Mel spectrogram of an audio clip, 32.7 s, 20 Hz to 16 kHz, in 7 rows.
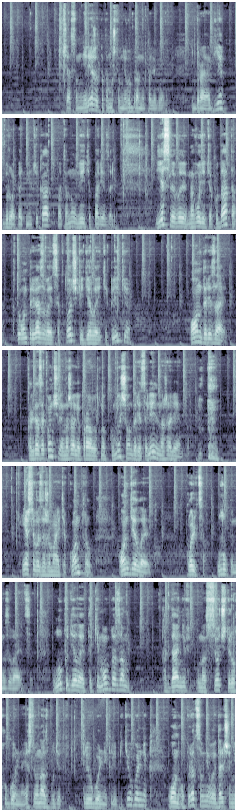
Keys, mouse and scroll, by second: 0.7 click, 1.1 z, 1.6 click, 1.6 right click, 1.8 q, 2.8 alt+click, 3.7 right click, 3.8 q, 4.7 click, 5.6 click, 7.1 click, 7.5 ctrl+z, 10.2 click, 11.1 click, 11.6 alt+click, 12.7 click, 15.0 right click, 15.9 ctrl+z, 18.9 alt+click, 25.9 right click, 26.7 alt+click, 28.0 alt+click.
